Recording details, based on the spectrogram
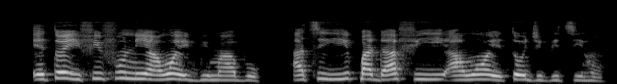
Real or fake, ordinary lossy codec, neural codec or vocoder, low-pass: real; none; none; none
